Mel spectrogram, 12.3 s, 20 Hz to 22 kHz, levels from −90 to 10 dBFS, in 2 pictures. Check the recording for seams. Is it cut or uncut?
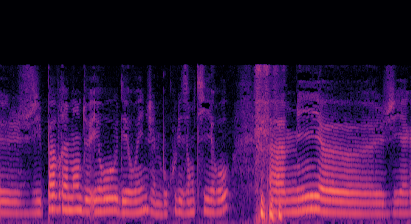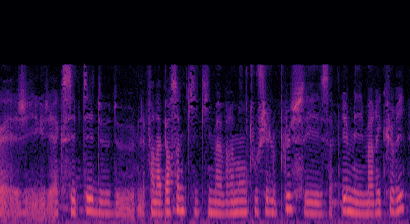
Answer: cut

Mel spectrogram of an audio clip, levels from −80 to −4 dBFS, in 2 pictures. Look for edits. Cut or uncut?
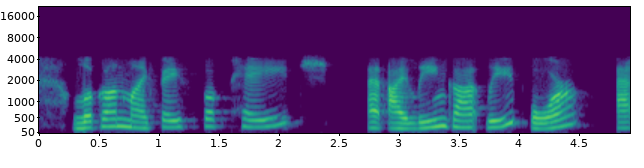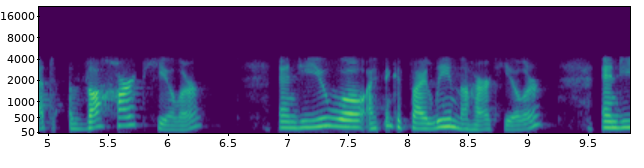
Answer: cut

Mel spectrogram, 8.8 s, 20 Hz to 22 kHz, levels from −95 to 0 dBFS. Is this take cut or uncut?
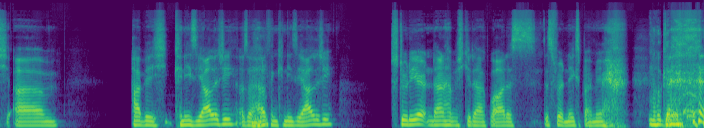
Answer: uncut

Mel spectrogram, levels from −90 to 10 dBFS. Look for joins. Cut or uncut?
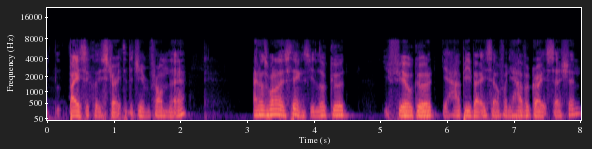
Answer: uncut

